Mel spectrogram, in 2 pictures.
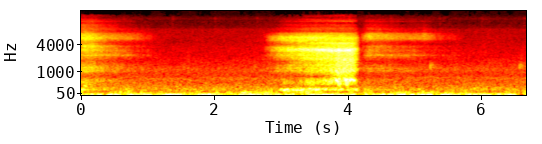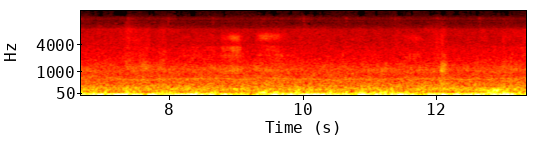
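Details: Deep-sleeping senior pit bull Acorn, 14 years old and rescued from the Cuyahoga County Animal Shelter, lets out one long, loud rasping snore that swells for about a second before cutting off, followed by soft, quiet breathing.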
